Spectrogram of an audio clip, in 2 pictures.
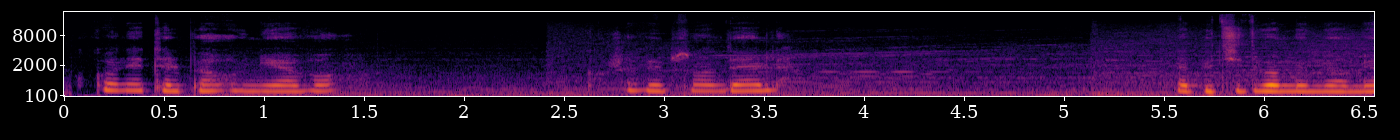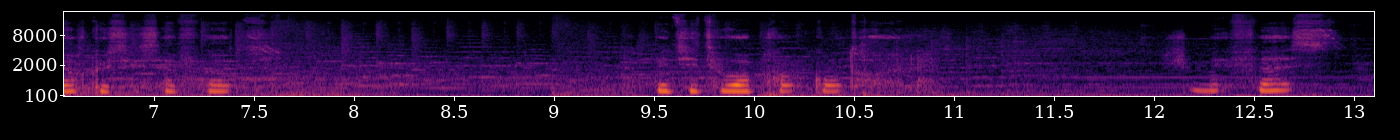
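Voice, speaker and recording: A woman narrates a first-person audio fiction softly and slowly, in a melancholic tone. Her voice is high-pitched and mellow, with a warm, unhurried delivery. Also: completely flat delivery, soft background music.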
